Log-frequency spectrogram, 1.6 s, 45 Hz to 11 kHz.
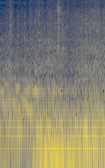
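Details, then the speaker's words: ZAZ 968M started after sitting idle; the lower rubber gasket had stuck to the spring in the heat and was reseated. The engine catches and settles into a steady, even low rumble with no knocks or misses, running normally. "также что ребята все запустилось все нормально теперь можно выезжать"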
